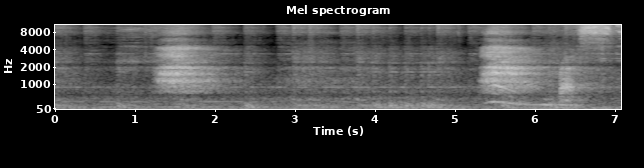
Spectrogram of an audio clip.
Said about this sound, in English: Taking a few breaths here.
